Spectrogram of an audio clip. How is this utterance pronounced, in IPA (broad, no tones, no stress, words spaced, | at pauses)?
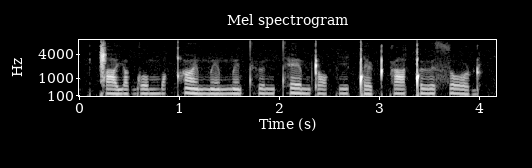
ǁajɐɡo mɔqʰẽ mẽmẽtʰɨntʰem ʈɔkiǃeʈ kaǃɨ soɖ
